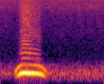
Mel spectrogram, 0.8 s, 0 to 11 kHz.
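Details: Great horned owl at the Decorah eagle nest overnight on 12-17-14, one of a male and female pair visiting together: a single deep, short hoot, steady in pitch and rising briefly in loudness before cutting off.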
